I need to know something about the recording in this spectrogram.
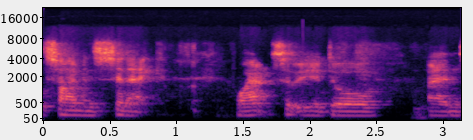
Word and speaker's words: Sinek: So there's a chap called Simon Sinek, who I absolutely adore, and sometimes pronounced Sinek.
